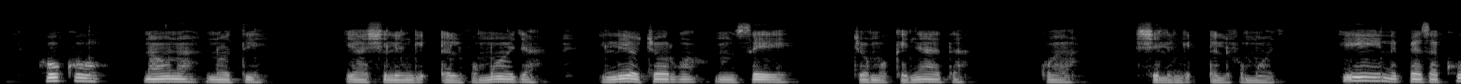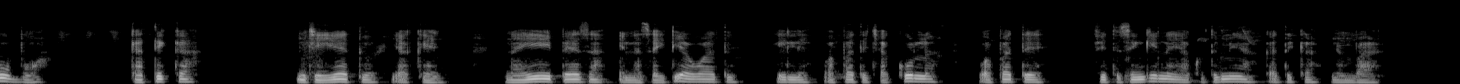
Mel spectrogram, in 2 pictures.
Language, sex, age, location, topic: Swahili, male, 25-35, Nakuru, finance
